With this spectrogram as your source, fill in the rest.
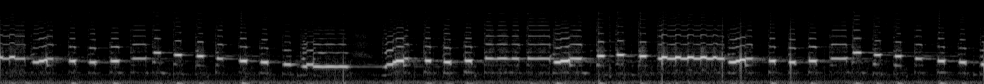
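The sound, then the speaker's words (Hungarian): A lively, ornamented tune played on a whistle-like folk pipe, bright high notes running up and down in quick, bouncy phrases with short repeated articulations, fairly loud and with no one talking. “Ültek, hallgatták ezt a vidám nótát, amely cifrázva föl meg leszaladt.”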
